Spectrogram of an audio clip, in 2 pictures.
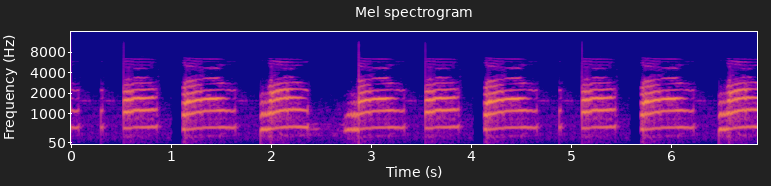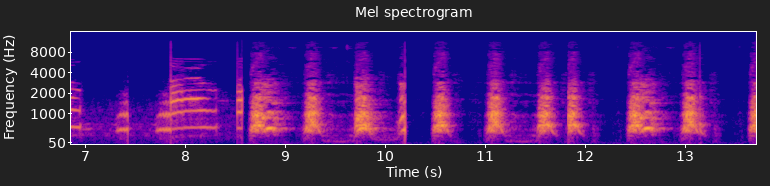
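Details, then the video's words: A cat gives nine steady, tonal meows over the first eight seconds. A dog then takes over with rapid, short, harsh barks for the rest. "Funny farm animals sounds: - Cat"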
